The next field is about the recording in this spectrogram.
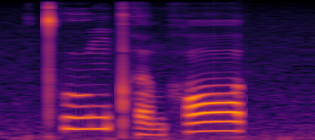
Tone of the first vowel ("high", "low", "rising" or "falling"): high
